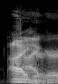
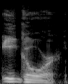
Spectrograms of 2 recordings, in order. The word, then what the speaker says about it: Iger: Did I say it wrong? Iger. Yeah, you sounded like Igor.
